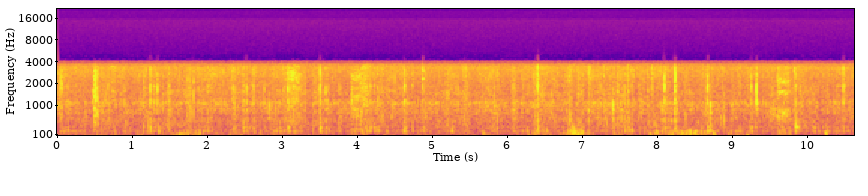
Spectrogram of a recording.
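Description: Hooves of a herd of young black-and-white dairy cattle trotting over grass and a gravel track: a rapid, irregular patter of many hoofbeats.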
